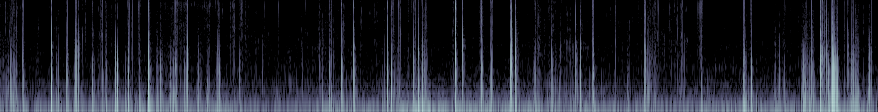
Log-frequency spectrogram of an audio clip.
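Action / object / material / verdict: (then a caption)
scrape / foam microphone cover in a silicone ear / foam / none. A black spiral ear pick scratches and pokes at a small black foam-covered microphone set in a silicone dummy ear. Dense crackly scratches and soft, close, muffled pops come in irregular bursts over a steady low hum.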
